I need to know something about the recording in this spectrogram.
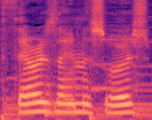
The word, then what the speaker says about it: Therizinosaurus: Therizinosaurus. Can you say it with me? Therizinosaurus.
